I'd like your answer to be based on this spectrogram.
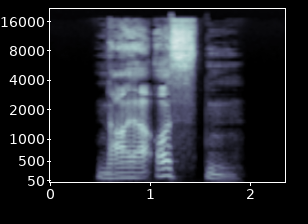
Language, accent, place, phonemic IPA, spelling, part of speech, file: German, Germany, Berlin, /ˈnaː.ɐ ˈɔstən/, Naher Osten, proper noun, De-Naher Osten.ogg
- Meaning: Middle East (the geopolitical region at the intersection of Asia, Africa and Europe, comprising West Asia excluding the South Caucasus and additionally including all of Egypt and all of Turkey)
